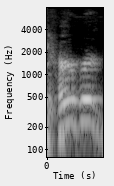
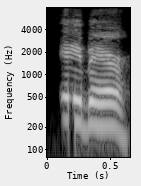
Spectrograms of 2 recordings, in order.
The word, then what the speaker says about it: Herbert: want to call him we know Herbert's the right way to say it but we're gonna go with a bear just for the hell of it but I I think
